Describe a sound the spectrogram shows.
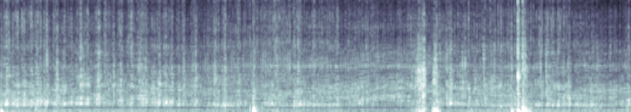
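Spinning tops whir and scrape across a hard surface.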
